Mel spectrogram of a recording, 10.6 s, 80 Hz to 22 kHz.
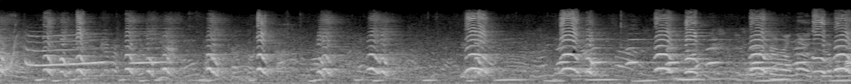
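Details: At Walt Disney World's Animal Kingdom in 2018, gibbons call to one another with repeated swooping, rising whoops that speed up into rapid bouncing notes, over a steady murmur of visitors' voices.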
